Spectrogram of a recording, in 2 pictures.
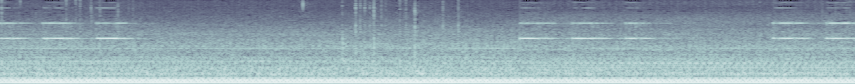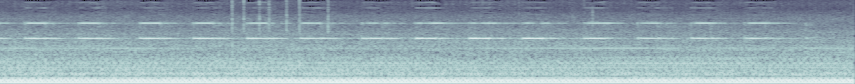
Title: Laser Hair Removal Treatment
